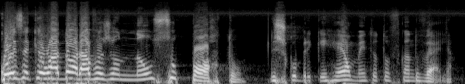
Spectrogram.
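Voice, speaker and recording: A woman speaks at a moderate pace with very wide swings in pitch, recorded dry and close with no echo. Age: 50s. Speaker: spiritist lecturer. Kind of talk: lecture.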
